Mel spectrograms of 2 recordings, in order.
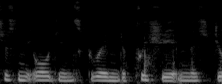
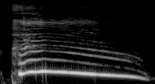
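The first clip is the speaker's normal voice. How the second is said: much higher, loud disgusted witch cry; crying Pooh; 15 dB louder than usual. Acted. Witch audience reacts to the smell, high disgusted cry. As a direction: recoil at the stink. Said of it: "cried the audience".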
